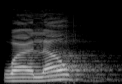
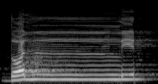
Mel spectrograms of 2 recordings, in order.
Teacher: Dipanjangkan dulu 6 harokat. Baru tasydid kepada huruf lam. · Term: mad lazim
